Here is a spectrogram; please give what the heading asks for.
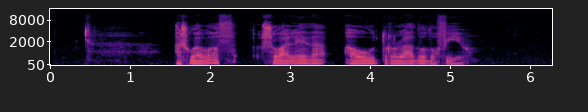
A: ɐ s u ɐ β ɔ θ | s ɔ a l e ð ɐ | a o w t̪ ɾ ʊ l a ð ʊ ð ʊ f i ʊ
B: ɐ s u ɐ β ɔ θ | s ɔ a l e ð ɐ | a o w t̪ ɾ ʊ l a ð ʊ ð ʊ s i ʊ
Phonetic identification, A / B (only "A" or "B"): A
